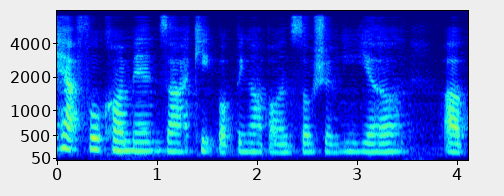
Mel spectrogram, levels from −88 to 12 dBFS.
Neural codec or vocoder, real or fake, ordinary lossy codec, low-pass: codec, 16 kHz, 0.2 kbps, FocalCodec; fake; none; 7.2 kHz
